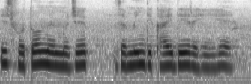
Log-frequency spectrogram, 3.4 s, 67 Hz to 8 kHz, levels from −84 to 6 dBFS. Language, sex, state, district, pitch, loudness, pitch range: Hindi, female, Arunachal Pradesh, Papum Pare, 200 Hz, -12 LUFS, 190-205 Hz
